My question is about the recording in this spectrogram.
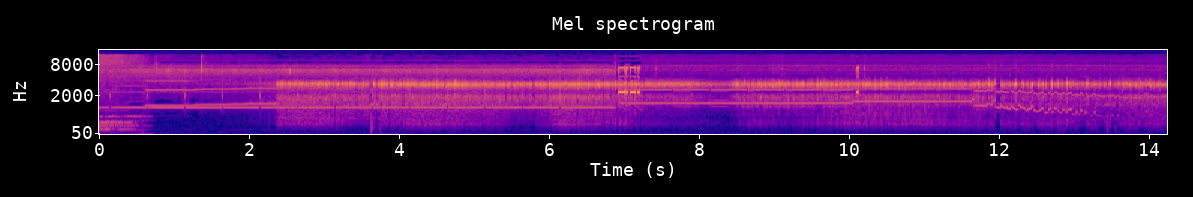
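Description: Electronic spacecraft warning tones signalling system failure: several steady held pitches that switch every few seconds, a short beep about seven seconds in, and wavering warbling sweeps near the end.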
